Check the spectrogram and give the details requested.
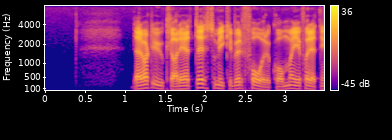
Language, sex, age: Norwegian, male, 36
